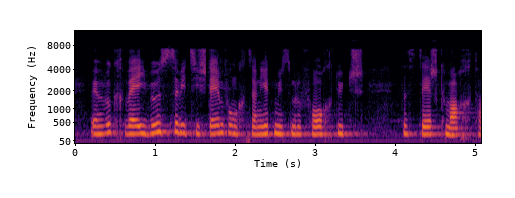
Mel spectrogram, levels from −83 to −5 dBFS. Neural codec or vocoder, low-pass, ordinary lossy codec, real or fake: none; 7.2 kHz; Opus, 32 kbps; real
